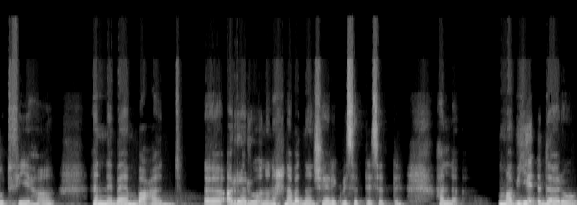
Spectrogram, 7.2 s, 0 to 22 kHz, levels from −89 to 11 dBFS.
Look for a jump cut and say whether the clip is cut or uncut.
uncut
